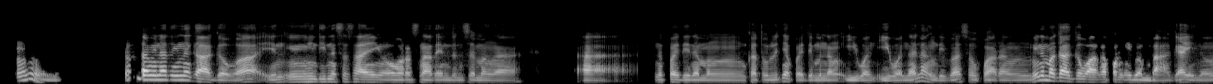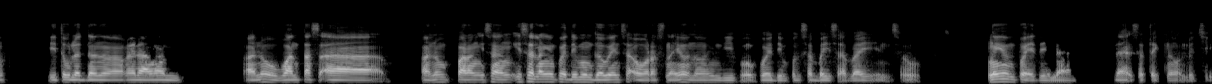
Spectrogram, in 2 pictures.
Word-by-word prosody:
Hmm. 205 +1 -1 0.6
Ang 290 - -3
dami 215 -2 +9
nating 210 -1 +5
nagagawa. 105 - +4
Yun 115 +2 -3
yung 125 +1 0
hindi 125 +1 -3
nasasayang 120 -2 +2
yung 105 - +2
oras 105 0 0
natin 100 -1 +1
dun 100 0 -9
sa 105 - -4
mga, 95 -2 -4 0.6
ah, 95 -1 -1 0.2
na - - -4
pwede 105 -1 +1
namang 100 -1 -3
katulad 105 +1 -3
niyan, - - +2
pwede - - -2
mo 100 - -3
nang 100 0 -2
iwan-iwan 95 -1 -2
na - - +2
lang, - - -1
'di 95 - -6
ba? - - +2
So, 105 -2 -6
parang 100 0 -2
may - - +1
magagawa 145 -9 +6
ka - - +3
pang 115 - 0
ibang 105 -1 0
bagay, 105 +2 +1
'no? 100 +1 -6 0.5
Di 110 - -3
tulad 110 -1 0
na 105 - +3
nga 105 -1 0 0.2
kailangan, 105 0 +2 0.8
ano, 100 +4 +1
1 105 +1 +3
task, 110 0 0
ah, 100 -2 +4 0.4
ano, 115 0 -1
parang 110 0 +3
isang 110 +1 0
isa 135 +3 +2
lang 120 0 +2
yung 120 - -5
pwede 115 - 0
mong 115 -1 0
gawin 110 +1 +1
sa - - -2
oras 100 0 -2
na 100 - 0
yun, 110 -3 0
no? 100 0 -4
Hindi 100 0 -6
pu-puwedeng 100 -1 -4
pagsabay-sabayin. 95 0 -5
So, - - -9 0.6
ngayon, 120 -1 +3
pwede 95 0 -1
na - - -2 0.5
dahil - - -1
sa - - -9
technology. - - -8
105 Hz, 175 wpm, -24 LUFS, 100-115 Hz, 0.8 s, dami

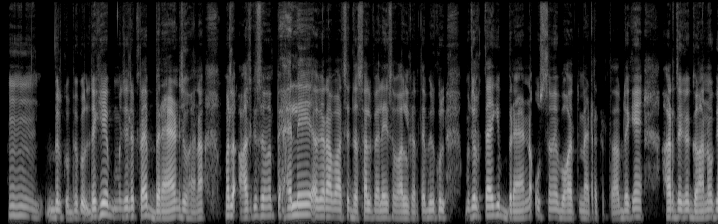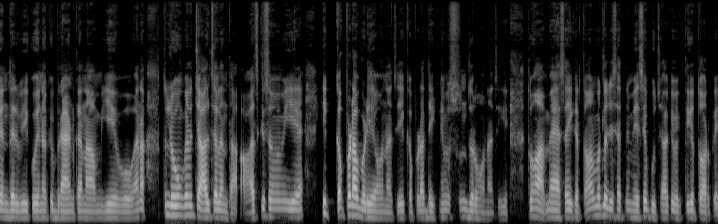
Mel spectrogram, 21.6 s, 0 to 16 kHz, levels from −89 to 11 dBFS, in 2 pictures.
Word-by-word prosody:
हुँ, 155 - -1
हुँ, 140 -8 -7
बिल्कुल, 120 -4 -2
बिल्कुल। 115 +3 -2
देखिए, 155 +9 +5
मुझे 130 -1 -3
लगता 140 0 +1
है - - +6
ब्रांड 110 +4 +5
जो 125 -1 -1
है 100 -2 -6
ना 120 - +1 0.4
मतलब 150 - +5
आज 120 +1 +2
के 145 - -4
समय 145 0 -1
पहले 150 +4 +4 0.2
अगर 135 0 +3
आप 130 -1 +5
आज 120 - +2
से 135 - -5
10 110 -3 -2
साल 120 -1 +2
पहले 115 0 0
ये 120 - +1
सवाल 110 -1 0
करते, 105 +2 -5
बिल्कुल 120 +1 -1 0.3
मुझे 135 +3 +1
लगता 145 +1 +2
है 145 - +7
कि 160 - 0
ब्रांड 110 -2 -1
ना - - 0
उस 125 -1 -3
समय 125 -1 -2
बहुत 110 -2 +1
मैटर 105 -3 -4
करता - - -12
था। - - 0
अब 105 - -4
देखें 125 +3 +1 0.4
हर 125 0 +5
जगह 125 0 +2
गानों 110 +3 +2
के 125 - +1
अंदर 115 -1 +1
भी 115 +1 -1
कोई 115 0 0
न 115 0 -2
कोई 115 +3 -5
ब्रांड 110 -1 +2
का 115 - 0
नाम 105 -1 -1
ये 110 +1 -1
वो 105 0 -4
है 120 - -1
ना? 130 - +2 0.3
तो 165 - -3
लोगों 155 -1 +5
का 155 - +4
ना 160 - +1
चाल-चलन 120 -4 +4
था। - - -3 0.2
आज - - 0
के 140 - -5
समय 130 -1 -3
में 130 - -5
ये 125 0 0
है, 120 - -2 0.3
कि 190 - +1 0.2
कपड़ा 150 +3 +7
बढ़िया 115 -5 +1
होना 105 -1 -7
चाहिए, 110 +3 -5
कपड़ा 110 - -3
देखने 110 +1 -8
में 120 - -8
सुंदर 125 -3 -5
होना 100 -2 -8
चाहिए, 100 +1 -16 0.3
तो 135 - -2
हाँ, - - +5
मैं 120 +1 -1
ऐसा 115 +2 -1
ही 125 - +1
करता 115 - -5
हूँ 125 - +1
और 140 - -3
मतलब 155 -1 +1
जैसे 125 0 -2
आपने 120 0 -11
मेरे 115 -1 -4
से 130 - 0
पूछा 110 -2 -5
कि 120 - -6
व्यक्तिगत 115 +2 -3
तौर 105 -1 0
पे, - - -4
120 Hz, 275 wpm, -26 LUFS, 110-130 Hz, 0.4 s, है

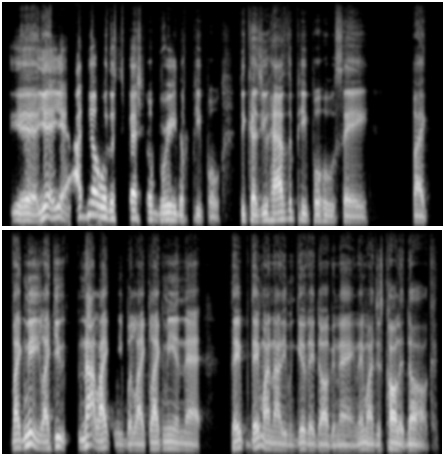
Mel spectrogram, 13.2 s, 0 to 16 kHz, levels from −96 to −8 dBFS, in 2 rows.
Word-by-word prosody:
Yeah. 110 -3 +3
Yeah. 155 - +5
Yeah. 160 +4 +2 0.2
I - - +6
deal 185 +1 +4
with 155 -4 +3
a 130 - +3
special 130 -3 +1
breed 110 0 -1
of - - -3
people 80 -7 -9 0.3
because 95 -2 +1
you 115 - +1
have 115 +3 +4
the 135 - -3
people 100 -4 -4
who 90 -3 -7
say 85 -2 -3 0.7
like - - -3 0.4
like 115 0 +3
me, 155 -6 +5
like 105 +3 +1
you 140 -7 +2 0.2
not - - +4
like - - +3
me, 85 -1 -12
but 90 +2 -6
like 85 0 -1
like 100 0 +2
me 105 0 -2
in 95 -1 -5
that 90 -1 -2 0.4
they - - +2
they - - +3
might 105 -1 0
not 90 -2 -2
even 80 -2 -10
give 100 +5 -3
their 85 -1 -4
dog 85 -2 -3
a - - -7
name. 80 -1 -5
They 90 +3 -4
might 85 -3 -4
just 80 - -9
call 95 -2 +3
it - - -7
"dog". 85 -4 -4
100 Hz, 220 wpm, -24 LUFS, 85-115 Hz, 0.7 s, I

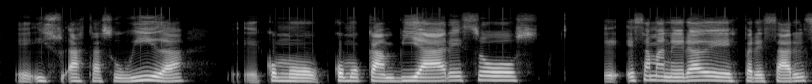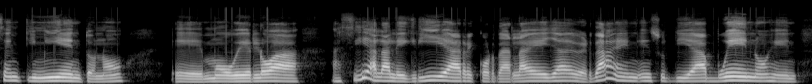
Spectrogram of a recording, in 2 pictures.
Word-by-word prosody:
eh, - - -6
y 165 0 -3
su 155 - -9
hasta 160 -2 -2
su 150 -2 -5
vida, 170 -3 +2 0.6
eh, - - -9
como 160 -4 +1
como 170 -2 0
cambiar 165 +1 +3
esos, 190 0 0 0.6
eh, 420 0 -5
esa 180 +3 -2
manera 180 -1 +2
de 185 -3 +3
expresar 150 -2 0
el 170 +1 -3
sentimiento, 160 -5 0
¿no? 145 +5 -4 0.4
Eh, 130 -3 -2
moverlo 145 +2 +2
a 145 -2 +3 0.3
así, 155 - -5
a - - +2
la 170 -1 +2
alegría, 160 +4 0
a - - 0
recordarla 140 -2 -4
a 160 - 0
ella 160 +2 0
de 165 - -2
verdad 175 - -1
en 170 -4 -3
en 165 0 -3
sus 160 -2 -10
días 150 0 0
buenos, 170 0 +2
en 140 -3 -5
160 Hz, 140 wpm, -16 LUFS, 150-175 Hz, 0.6 s, cambiar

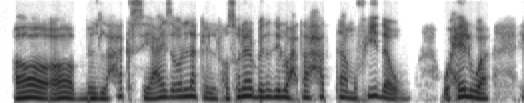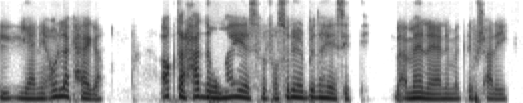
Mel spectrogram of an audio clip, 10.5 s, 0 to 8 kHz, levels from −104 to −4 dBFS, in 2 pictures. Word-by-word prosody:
آه، 160 -1 +5
آه، 160 -1 +3
بالعكس 150 +6 -3
عايز 170 +6 0
أقول 195 +2 +1
لك 205 -5 -1
الفاصوليا 150 +8 0
البيضا 190 -3 +1
دي 190 0 +1
لوحدها 180 -1 0
حتى 190 0 -3
مفيدة 175 +4 0
و 150 -2 -6 0.4
وحلوة. 170 0 +3 0.3
ي 155 +1 -4
يعني 145 0 0
أقول 200 +4 +1
لك 205 - +2
حاجة، 140 -3 -1 0.6
أكتر - - +3
حد 195 -2 +3
مميز 170 0 +3
في - - -15
الفاصوليا 150 +6 0
البيضا 175 0 +1
هي 155 -3 +1
ستي، 140 -1 -8 0.2
بأمانة 160 -2 +2
يعني 140 +1 0
ما 140 - -4
أكدبش 145 0 -7
عليك، 140 +1 -6
160 Hz, 185 wpm, -22 LUFS, 145-185 Hz, 0.6 s, آه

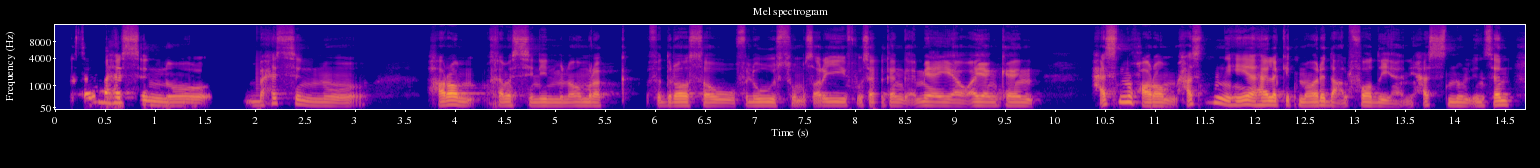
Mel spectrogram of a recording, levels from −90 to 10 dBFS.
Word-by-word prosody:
بس - - -5
أنا 220 - +1
باحس 200 -2 +3
إنه 110 -5 -1 0.4
باحس 185 +10 -5
إنه 115 -7 -5 0.7
حرام 145 - +7 0.2
5 120 +1 -1
سنين 110 +1 -3
من 105 0 -5
عُمرك 110 -1 -3 0.2
في 100 - -7
دراسة 115 +1 +2
وفلوس 110 +2 -3
ومصاريف 115 -2 -3
وسكَن 110 0 -3
جامعي 110 -1 -1
أو 105 - -3
أيًا 115 -1 +2
كان، 110 -2 -1 0.6
حاسس - - +2
إنه 225 0 +4
حرام، 110 - +3
حاسس - - -2
إن 195 - +2
هي 130 +3 +4
هلَكة 130 +1 +4
موارد 115 +2 +3
على - - -4
الفاضي، 110 -3 -1
يعني 90 -2 -11
حاسس - - -4
إنه 115 0 -1
الإنسان 130 +5 +1
115 Hz, 140 wpm, -27 LUFS, 110-130 Hz, 0.7 s, حرام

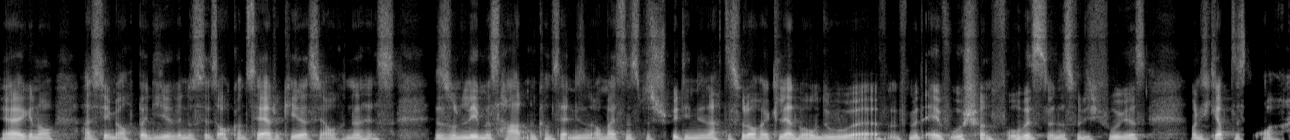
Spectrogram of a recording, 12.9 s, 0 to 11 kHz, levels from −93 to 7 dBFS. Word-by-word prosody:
Ja, 105 0 +5
ja, - - +6
genau. 120 0 +1 0.2
Also, 95 -1 -4
ich - - -9
denke 100 +1 0
mal - - 0
auch 105 - -7
bei 100 - +1
dir, 110 +3 0
wenn 105 -1 -1
das 100 0 -6
jetzt 90 - -5
auch - - 0
Konzert 95 +4 +3
okay, 105 +1 -1
das 100 -1 +3
ist - - -9
ja - - -2
auch, 100 +3 -4
ne, 105 +2 -2
ist 130 - -9 0.4
so 100 0 0
'n 100 - +2
Leben 105 +1 +5
ist 100 -2 -3
hart 115 +2 0
'n 120 - -4
Konzert 120 -3 -1
und - - -2
die 105 - +1
sind 100 - -1
auch 105 +1 -2
meistens 100 0 -1
bis 100 - -8
spät 100 +1 -3
in 100 0 0
die 100 - 0
Nacht. 110 +2 -1
Das - - -9
würde 100 - +5
auch 100 - +3
erklären, 100 +1 +3
warum 100 0 +2
du, 100 0 +1
äh, - - +1
f - - -10
f - - -12
mit - - -2
11:00 115 0 +2
schon 110 - 0
froh 120 +3 -1
bist, 135 +1 +3
wenn 110 - 0
das 105 0 -3
für 105 - -3
dich 100 -1 -6
früh 115 +2 +1
ist. 145 0 -2 0.4
Und 95 - -2
ich 90 0 -9
glaube, - - +4
das - - -6
ist - - -27
auch - - -7
105 Hz, 300 wpm, -24 LUFS, 100-110 Hz, 0.4 s, ja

